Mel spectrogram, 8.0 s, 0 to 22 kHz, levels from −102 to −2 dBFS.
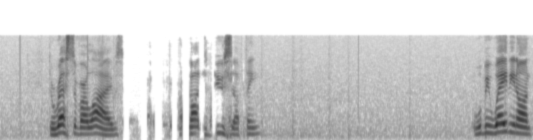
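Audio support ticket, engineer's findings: Word clock ticks, 0.12 to 7.91 s: sharp, uneven ticks roughly every 0.15 s, about fifty in all. Digital link read on an unlocked clock; a drift of around 150 ppm slips one sample per tick.

Speech suppressed in double talk, 1.84 to 2.02 s and 2.67 to 3.52 s: talker dips about 25 dB, then about 30 dB. Likely the echo canceller ducking both sides while the far end talks.

Background gated by the echo canceller, 2.32 to 2.39 s: room tone drops about 40 dB for roughly 70 ms, then comes back. Canceller clamping the mic hard while the loudspeaker plays.

Other side's voice leaking through at 2.53 to 2.59 s, 3.13 to 3.19 s and 3.41 to 3.46 s: scraps of a second voice about 20 to 25 dB under the talker. Likely residual loudspeaker echo the canceller missed.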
